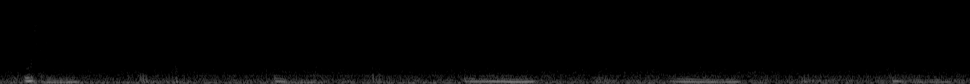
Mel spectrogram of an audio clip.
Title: A Loud Snores From A Yellow Labrador Retriever Puppy - Sleepy Dog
